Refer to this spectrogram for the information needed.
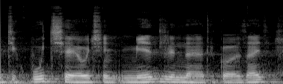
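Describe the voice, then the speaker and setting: A man speaks at a moderate pace in a fairly low, flat monotone, with audible room echo. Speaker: podcast co-host. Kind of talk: casual chat.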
